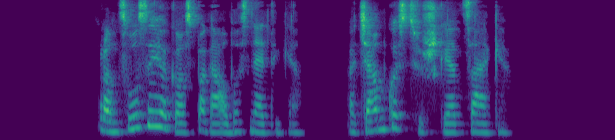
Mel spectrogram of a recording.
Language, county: Lithuanian, Panevėžys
